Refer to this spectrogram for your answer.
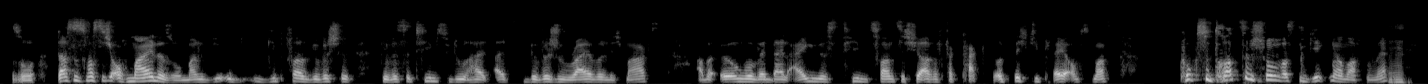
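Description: Recorded dry and close with no echo, a man with a medium pitch speaks in a dark, mellow tone with lively intonation. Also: moderate pace. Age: 30s. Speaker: football fan guest, former player. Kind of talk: casual sports chat.

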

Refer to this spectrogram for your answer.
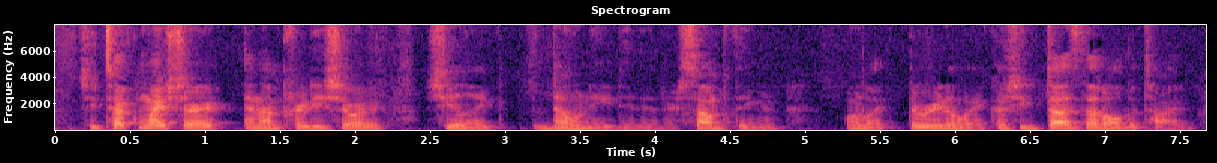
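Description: This man has a plain, everyday voice at medium pitch, with ordinary pitch variation and big swings in loudness. He talks at a moderate pace on a very clean recording with a silent background. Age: 20s. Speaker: podcast co-host. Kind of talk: casual chat.

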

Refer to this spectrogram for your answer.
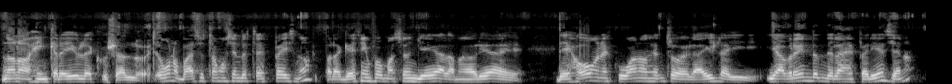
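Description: A man speaks very fast in a fairly high pitch. The background is quiet. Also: ordinary pitch variation, hardly any pauses. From Cuba. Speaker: podcast host. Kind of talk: casual interview. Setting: online audio room.

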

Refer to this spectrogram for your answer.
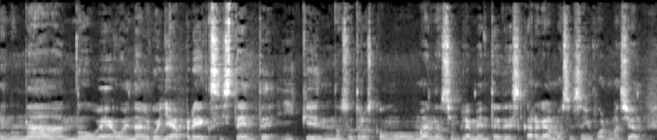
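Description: A man at a fairly slow pace, medium pitch and fairly even intonation, with audible room echo. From Mexico, Orizaba, Veracruz. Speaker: podcast host and musician. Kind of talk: casual chat.

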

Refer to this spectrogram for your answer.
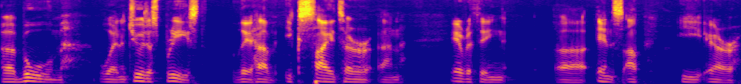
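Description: In a Finnish accent, a man speaks at a fairly low pitch with fairly even intonation. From Finland. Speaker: rock singer. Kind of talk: interview. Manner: halting.

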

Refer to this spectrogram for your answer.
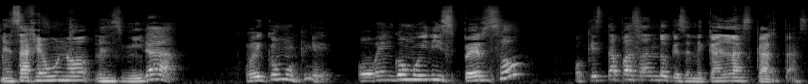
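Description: The man's high voice carries lively intonation while he moves at a very slow pace. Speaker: podcast host and spiritual channeler. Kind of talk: live-streamed spiritual talk. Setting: live stream. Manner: warm and conversational. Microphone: voice distorts from laggy stream.

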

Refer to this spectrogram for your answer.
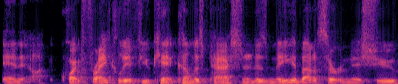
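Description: A man with an American accent speaks at medium pitch in an unremarkable speaking voice, with ordinary pitch variation, in a very clean recording with a silent background. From South Carolina, US South. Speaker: water plant outreach speaker. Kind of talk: casual chat.

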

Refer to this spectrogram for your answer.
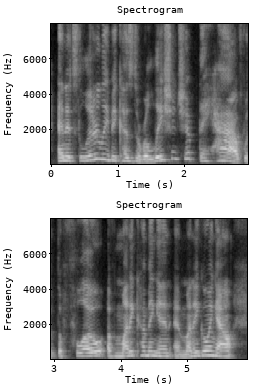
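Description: A woman talks in an ordinary speaking voice. Her pitch is fairly high and her intonation lively. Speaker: business coach and speaker. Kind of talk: interview conversation.

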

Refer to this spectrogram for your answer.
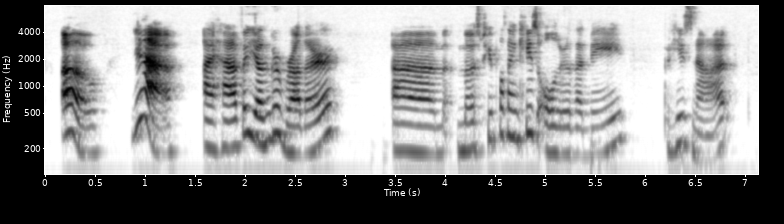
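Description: In a very clean recording with a silent background, a woman at medium pitch with an American accent speaks fairly slowly with lively intonation and long, frequent pauses. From Pennsylvania, near Philadelphia. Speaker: podcast co-host and designer. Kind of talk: casual chat.

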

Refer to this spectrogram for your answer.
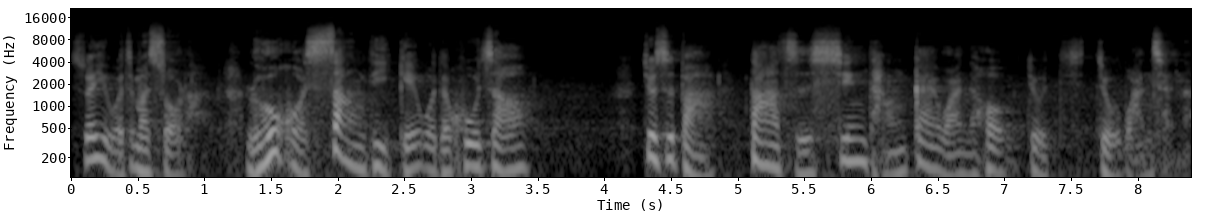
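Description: His intonation is lively, the pace fairly slow, with long, frequent pauses. This man has a fairly high, somewhat breathy voice. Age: 60s. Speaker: pastor. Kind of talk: sermon.

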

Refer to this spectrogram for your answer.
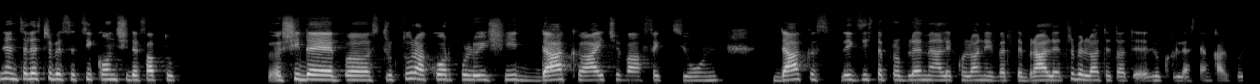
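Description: In a normal speaking voice, a woman of medium pitch talks at a moderate pace with fairly even intonation and big swings in loudness, the sound dry and close with no echo over a quiet background. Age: 20s. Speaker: personal trainer for mothers. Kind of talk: interview, casual chat.

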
